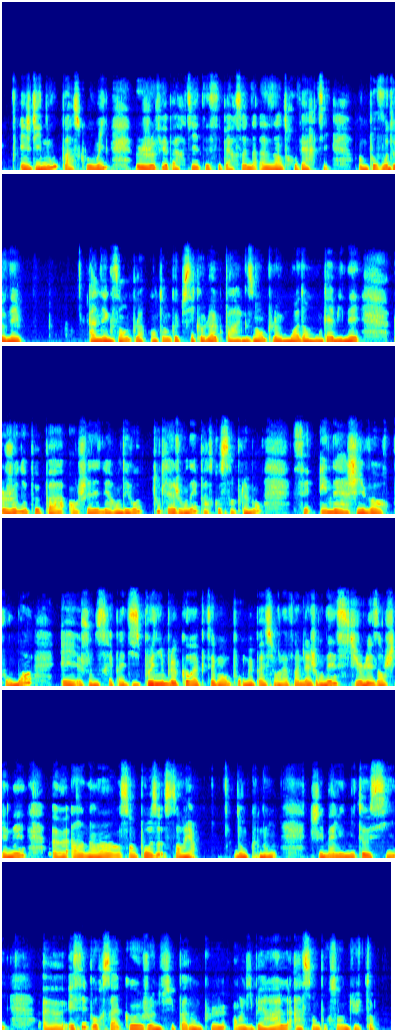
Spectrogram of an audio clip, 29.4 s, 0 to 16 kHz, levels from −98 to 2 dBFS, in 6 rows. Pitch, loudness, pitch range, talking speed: 230 Hz, -24 LUFS, 215-255 Hz, 200 wpm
